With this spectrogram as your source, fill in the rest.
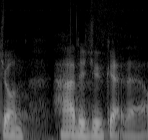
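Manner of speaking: ordinary talk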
